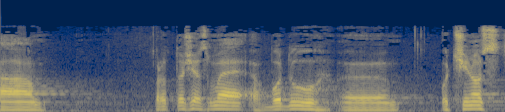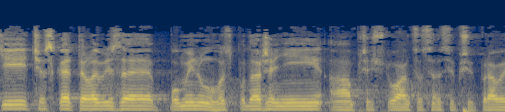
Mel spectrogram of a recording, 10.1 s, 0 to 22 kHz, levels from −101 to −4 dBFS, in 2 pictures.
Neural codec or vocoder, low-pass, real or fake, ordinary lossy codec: none; 10.8 kHz; real; MP3, 32 kbps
